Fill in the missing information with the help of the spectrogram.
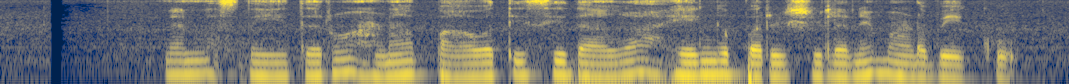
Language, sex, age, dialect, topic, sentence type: Kannada, female, 25-30, Central, banking, question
